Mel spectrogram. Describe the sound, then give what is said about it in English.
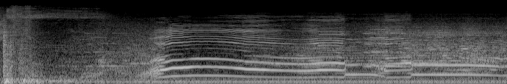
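A man belts out an imitation of a Tarzan yell: one long, high, wavering cry that breaks back and forth between pitches in a yodel-like warble, preceded by a brief rumble of noise. “That's my Tarzan yell.”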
